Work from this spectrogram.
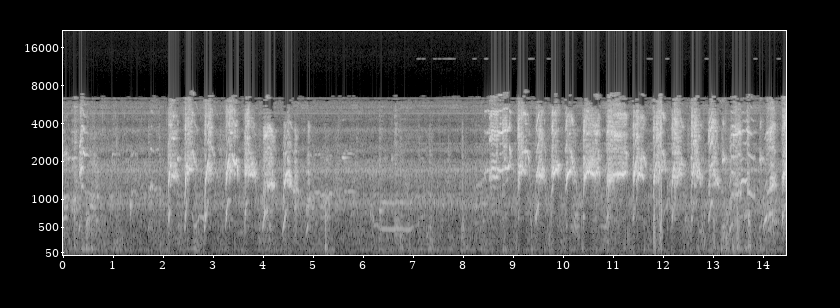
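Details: Mameshiba puppy, a male, at a Japanese kennel, letting out strings of hoarse, honking yaps in quick succession, a softer lull with a low brief tone midway, then a dense run of squeaky barks.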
